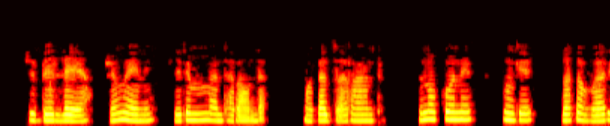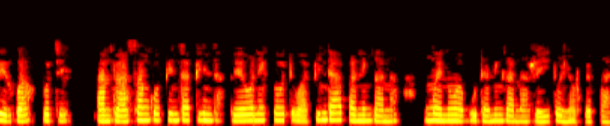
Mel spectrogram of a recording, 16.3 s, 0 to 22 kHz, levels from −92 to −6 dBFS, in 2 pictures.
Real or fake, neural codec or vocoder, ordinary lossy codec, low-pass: real; none; MP3, 24 kbps; 7.2 kHz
